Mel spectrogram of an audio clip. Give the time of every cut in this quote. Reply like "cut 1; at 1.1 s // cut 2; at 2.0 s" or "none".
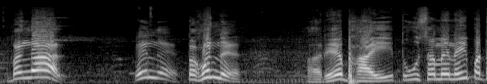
none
